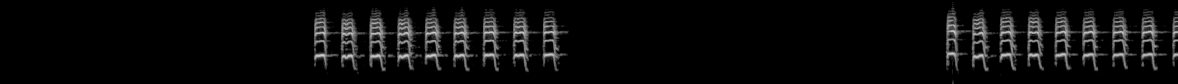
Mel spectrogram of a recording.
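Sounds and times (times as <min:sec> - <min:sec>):
Gila woodpecker giving harsh nasal calls: 0:03.2 - 0:05.7, 0:09.5 - 0:11.7.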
